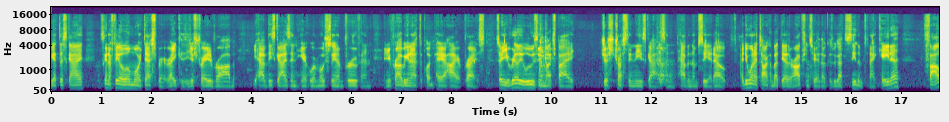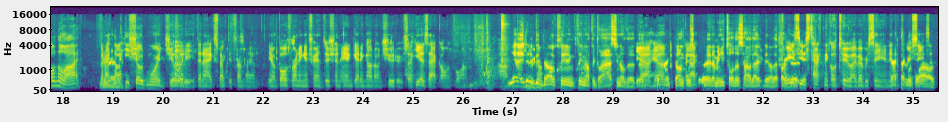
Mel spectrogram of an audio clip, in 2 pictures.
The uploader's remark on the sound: The Garden Report airs live after the Celtics' second preseason tilt vs the New York Knicks at Madison Square Garden! LIVE from MSG!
